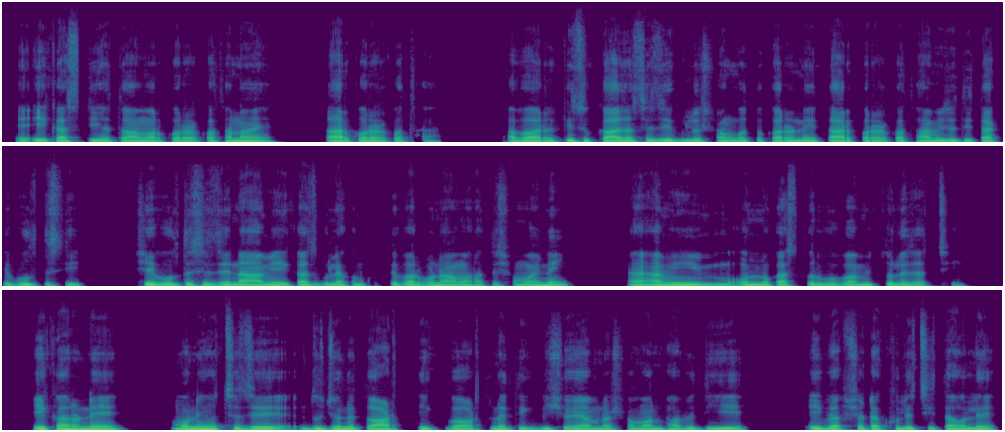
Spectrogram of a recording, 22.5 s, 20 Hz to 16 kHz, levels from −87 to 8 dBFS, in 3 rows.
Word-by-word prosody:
এ - - +1
এই 110 - +1
কাজটি 115 0 -1
হয়তো 110 -1 -2
আমার 105 0 +1
করার 105 0 -1
কথা 105 +4 -2
নয়, 120 - +2 0.4
তার 120 -1 +3
করার 95 -3 +1
কথা। 80 0 -8 0.6
আবার 120 +3 +3 0.2
কিছু 125 0 0
কাজ 110 0 +4
আছে 115 +1 -3
যেগুলো 110 0 0 0.2
সংগত 110 0 -1
কারণে 115 0 +1 0.2
তার 115 +1 +2
করার 110 -1 -1
কথা। 110 +1 -4
আমি 110 - +1
যদি 110 0 -3
তাকে 105 +2 -2
বলতেছি, 105 -2 -4 0.5
সে - - 0
বলতেছে 115 0 0
যে, 115 - +3
"না 105 - +4
আমি 105 0 +2
এই - - -1
কাজগুলো 100 +1 -1
এখন 100 0 -5
করতে 100 - -8
পারবো 100 +3 +1
না। - - +3
আমার 100 0 0
হাতে 100 -2 -7
সময় 105 +7 0
নেই। 185 - 0 0.5
আ - - +1 0.2
আমি 105 -1 +4 0.5
অন্য 105 -1 +3
কাজ 90 -1 +1
করবো 95 -1 -1
বা 95 - -1
আমি 95 - 0
চলে 85 -6 0
যাচ্ছি।" 70 +1 -9 0.7
এ - - +7
কারণে 150 -2 +6 0.6
মনে 135 +2 +7
হচ্ছে 140 +1 +1
যে, 140 - +5 0.4
২ 125 - +1
জনে 135 +1 +4
তো 130 - +1
আর্থিক 125 +1 -3
বা 120 - +1
অর্থনৈতিক 120 -1 -2
বিষয়ে 115 +1 -1
আমরা 110 0 0
সমানভাবে 110 0 0
দিয়ে 110 +1 +2 0.6
এই 105 - +4
ব্যবসাটা 105 +1 +1
খুলেছি। 100 -2 -1
তাহলে 115 0 +3
110 Hz, 180 wpm, -24 LUFS, 105-115 Hz, 0.7 s, এ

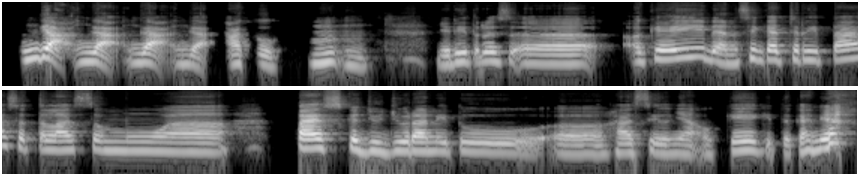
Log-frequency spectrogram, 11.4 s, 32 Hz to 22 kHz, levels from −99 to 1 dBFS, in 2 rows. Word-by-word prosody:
Enggak 285 +4 +7
enggak 220 0 +4
enggak 205 +1 +3
enggak. 185 -1 -3
Aku. 185 0 -3 0.3
Mhm. 180 -7 -6 0.4
Jadi 175 +5 -3
terus, 225 0 -3
eee, 185 -1 0 0.3
oke, 270 +7 +2
dan 190 -6 -2
singkat 250 -3 -1
cerita, 250 +2 -1
setelah 220 -6 -1
semua 200 -4 -3 0.5
tes 245 0 +8
kejujuran 200 -2 +1
itu, 190 0 -6 0.5
eee, 155 -1 -5
hasilnya 170 -1 -6
oke, 200 +6 -3
gitu - - -13
kan, 215 - -1
ya. 245 - +9
200 Hz, 125 wpm, -25 LUFS, 185-240 Hz, 0.5 s, ya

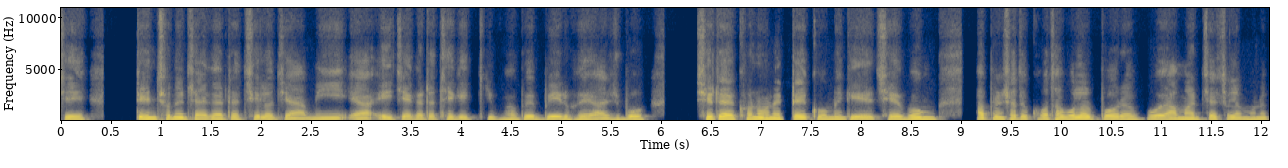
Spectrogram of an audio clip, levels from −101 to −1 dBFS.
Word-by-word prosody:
যে 150 - +1 0.7
টেনশন 160 -1 +2
এর 150 - +1
জায়গাটা 140 +2 0
ছিল 155 -2 0 0.2
যে 145 - -3 0.2
আমি 140 +2 -3 0.4
আ - - +1 0.2
এই 145 - +1
জায়গাটা 140 0 -2
থেকে 145 0 -1 0.2
কিভাবে 150 -1 -2 0.2
বের 140 -1 +3
হয়ে 145 -1 0
আসবো 145 +2 -1 0.7
সেটা 185 +3 +4
এখন 175 +2 -2
অনেকটাই 150 +2 +3
কমে 180 -1 0
গিয়েছে 130 0 0
এবং 160 +2 +3 0.6
আপনার 160 +2 0
সাথে 175 +1 0
কথা 145 0 0
বলার 160 -2 +5
পর 160 -2 +3
অবয় 165 +3 0
আমার 150 +1 +1
যে 160 - -3
আসলে 155 0 -1
মনের 150 +1 -2
150 Hz, 155 wpm, -20 LUFS, 145-160 Hz, 0.7 s, বলার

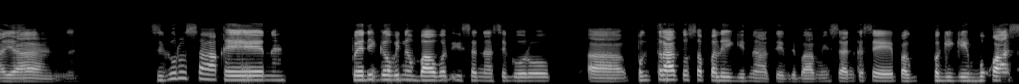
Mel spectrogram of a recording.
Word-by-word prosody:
Ayan. 145 -2 -1 1.0
Siguro 260 +9 -6
sa 255 -5 0
akin 200 -1 +6 0.8
puwede 205 +1 +3
gawin 215 0 0
ng 200 - -10
bawat 195 0 +5
isa 195 -1 -7
na 175 -1 -5
siguro, 170 0 -3 0.4
ah, 150 -1 +1
pagtrato 215 +2 +3
sa 210 - -2
paligid 175 -4 -2
natin 145 -3 -7
'di 145 - -12
ba, 140 -1 -3
minsan 150 0 -4
kasi 170 -1 0
pag 160 -1 -2 0.2
pagiging 175 -1 -3
bukas 185 +2 +2
180 Hz, 135 wpm, -23 LUFS, 155-200 Hz, 1.0 s, akin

